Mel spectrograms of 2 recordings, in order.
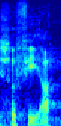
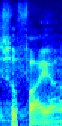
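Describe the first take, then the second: First: The middle syllable does not rhyme with 'fire'. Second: The middle syllable rhymes with 'fire'. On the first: It is the name of a human girl. The speaker calls it wrong. "I don't say Sophia, because Sophia is the name you would give to a human girl" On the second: It names the goddess. The speaker calls it right. "I say Sophia ... rhymes with desire"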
